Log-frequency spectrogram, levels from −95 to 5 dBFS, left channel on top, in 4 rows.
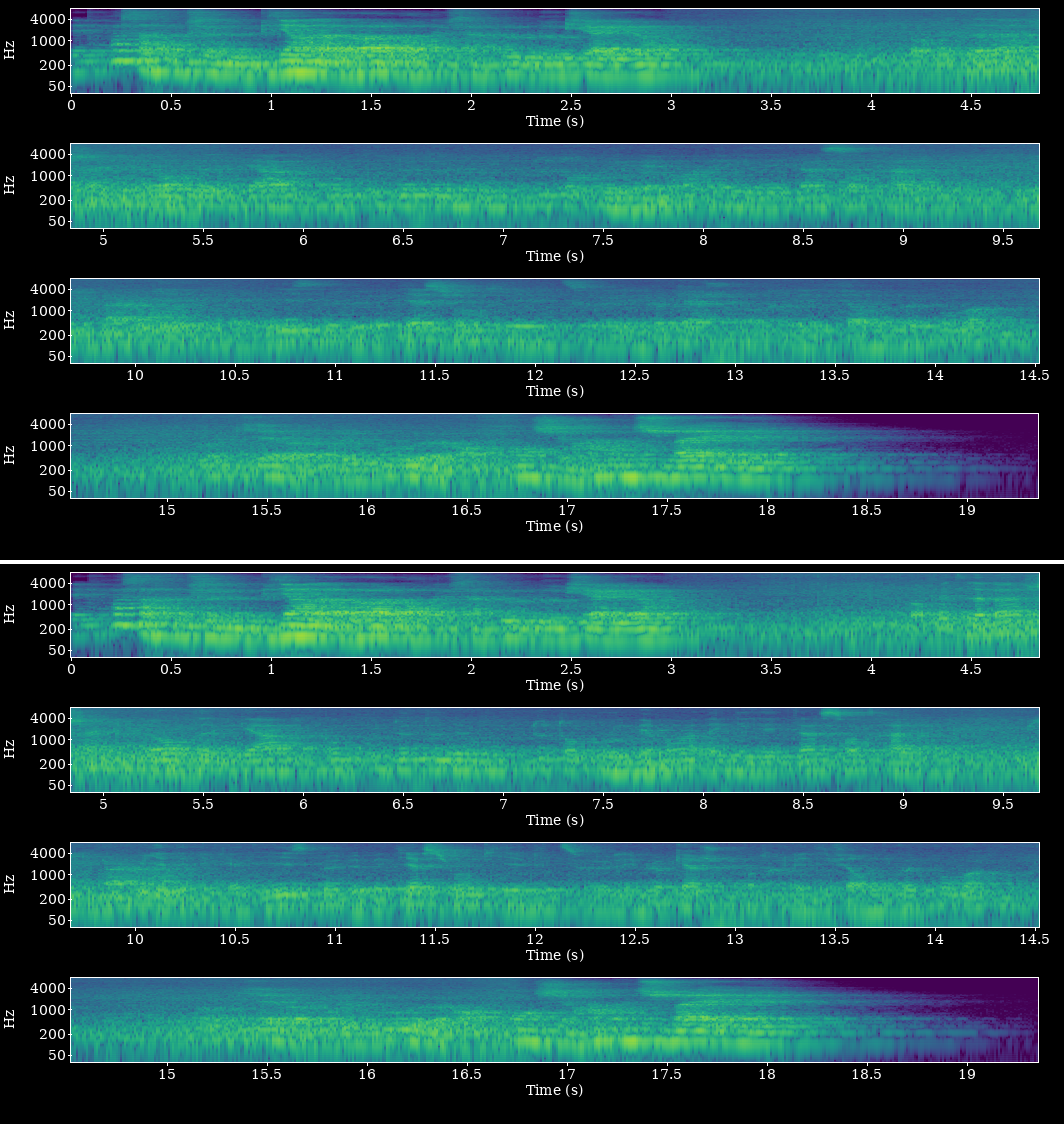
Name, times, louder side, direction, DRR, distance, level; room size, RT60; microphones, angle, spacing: voice 1, 0.1-3.0 7.5-7.8 9.8-10.2 15.1-18.0, equal, 85° left, -8 dB, 1.2 m, -19 dB
sound 1, 2.9-16.7, equal, 10° left, 1.1 m, -29 dB
voice 2, 3.7-14.3, right 1 dB, 50° right, 1 dB, 0.4 m, -26 dB
2.6 x 2.3 x 3.4 m, 1.3 s
head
